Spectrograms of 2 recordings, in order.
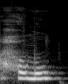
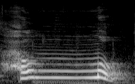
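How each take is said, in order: First: The M is short and not doubled. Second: The M is held long and doubled. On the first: The speaker calls it wrong. "not homu" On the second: The speaker calls it right. "It's homu. Double the M"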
